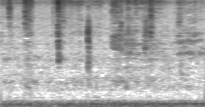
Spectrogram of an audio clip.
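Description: Skeins of yarn handled in a cardboard box: a few light clicks and a soft rustle, over a steady low hum.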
